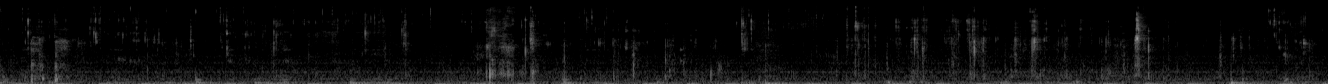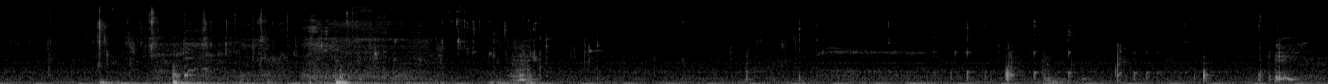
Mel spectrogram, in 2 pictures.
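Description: A person chewing and biting food close to the microphone, with crunchy bites and many short mouth clicks.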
